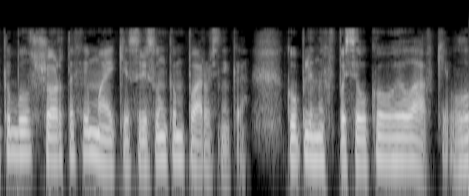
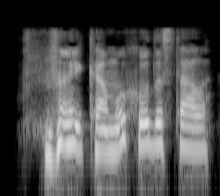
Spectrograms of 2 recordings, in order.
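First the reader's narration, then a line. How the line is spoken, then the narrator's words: Laughing. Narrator (Russian): засмеялся Юртанка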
